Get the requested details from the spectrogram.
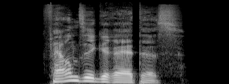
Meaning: genitive singular of Fernsehgerät
- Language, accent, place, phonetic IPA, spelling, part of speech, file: German, Germany, Berlin, [ˈfɛʁnzeːɡəˌʁɛːtəs], Fernsehgerätes, noun, De-Fernsehgerätes.ogg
